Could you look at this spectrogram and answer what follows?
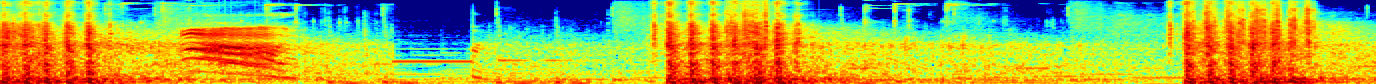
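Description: Automatic gunfire in the video game Warzone comes in three loud, rapid bursts, separated by quieter pauses, with a brief vocal sound near the start.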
